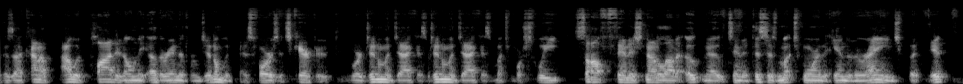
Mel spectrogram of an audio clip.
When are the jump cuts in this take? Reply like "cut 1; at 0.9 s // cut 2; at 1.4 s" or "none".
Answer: cut 1; at 1.9 s // cut 2; at 2.3 s // cut 3; at 4.3 s // cut 4; at 5.7 s // cut 5; at 8.3 s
